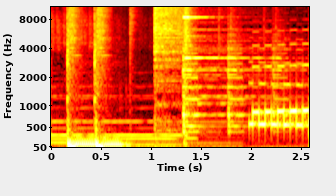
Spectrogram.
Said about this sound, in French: la ligne du téléphone bleu se met à sonner. C'est une urgence.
